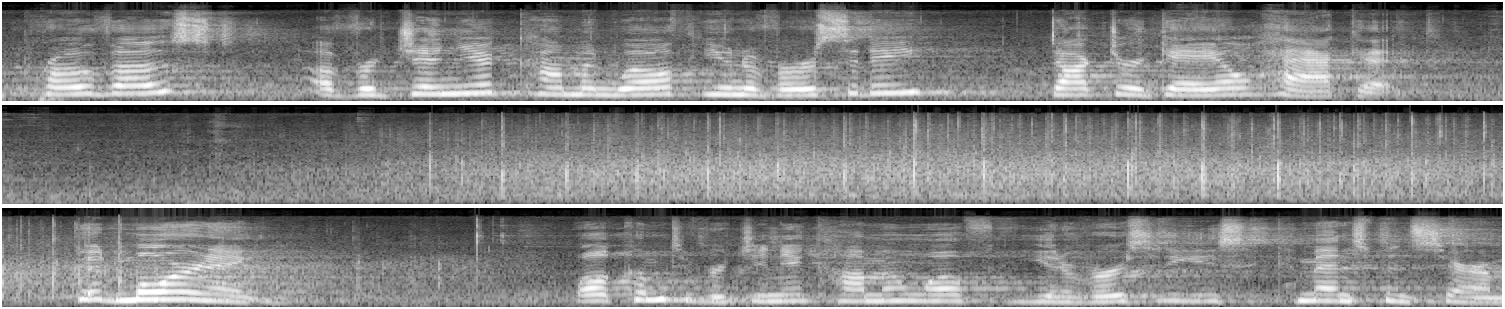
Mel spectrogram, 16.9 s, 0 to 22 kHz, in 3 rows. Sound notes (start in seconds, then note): 6.7 applause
